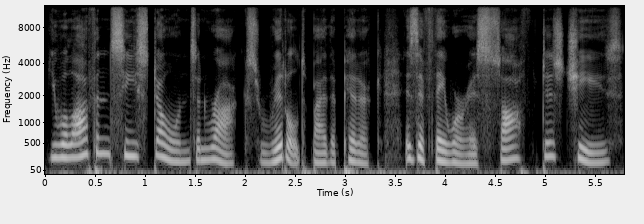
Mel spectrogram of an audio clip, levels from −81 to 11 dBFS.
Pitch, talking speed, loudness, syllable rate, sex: 195 Hz, 195 wpm, -19 LUFS, 4.7 syllables/s, female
